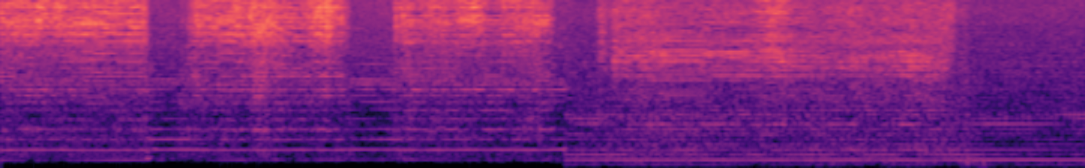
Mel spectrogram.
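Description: Bench motor spinning a white buffing wheel with a steady hum, while the willow of a cricket bat is pressed against it. The hiss of the wheel rubbing on the wood comes and goes as the bat is turned and moved.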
